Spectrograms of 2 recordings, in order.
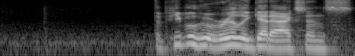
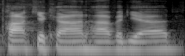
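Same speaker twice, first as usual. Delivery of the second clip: dropped R Boston accent, park your car as "pahk yah cah"; a light Boston accent on request, no R's. Shown as a demonstration. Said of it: "say it Boston".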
